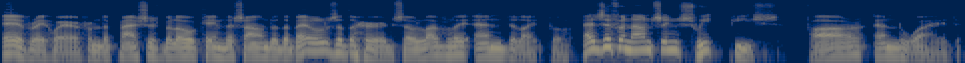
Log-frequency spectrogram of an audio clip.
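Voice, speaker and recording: A man giving a measured, dramatic reading of a children's story as a radio storyteller. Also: fairly low pitch, no room sound, clean studio sound. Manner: expressive, measured storytelling delivery. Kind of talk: dramatic scripted narration of a children's book.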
